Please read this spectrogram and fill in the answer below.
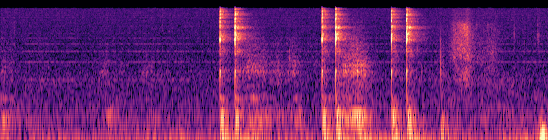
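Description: Faint computer mouse clicks, several in quick succession, from about one and a half to three seconds in, as word tiles are picked on screen.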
